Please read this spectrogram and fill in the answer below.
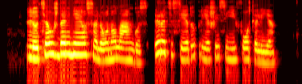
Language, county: Lithuanian, Utena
